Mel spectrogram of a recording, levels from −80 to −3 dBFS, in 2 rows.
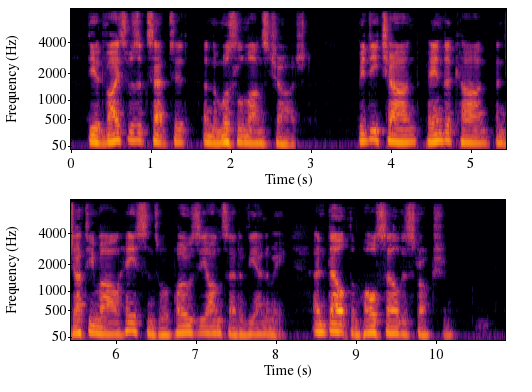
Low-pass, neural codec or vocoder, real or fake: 7.2 kHz; none; real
